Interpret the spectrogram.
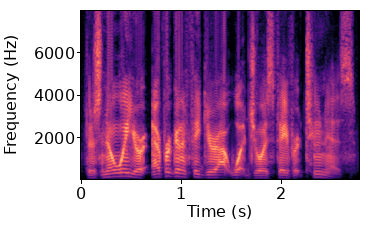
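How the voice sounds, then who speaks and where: Bright, animated young wisecracking detective. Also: male voice, medium pitch, fast, no echo. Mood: sly, eager. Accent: American. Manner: playful, wry, quippy. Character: wisecracking young man detective, eager teasing sidekick. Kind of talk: video game voice acting, phone hints.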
